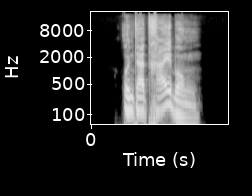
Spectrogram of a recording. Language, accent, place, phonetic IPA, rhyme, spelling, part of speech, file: German, Germany, Berlin, [ˌʊntɐˈtʁaɪ̯bʊŋ], -aɪ̯bʊŋ, Untertreibung, noun, De-Untertreibung.ogg
- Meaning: understatement, trivialization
